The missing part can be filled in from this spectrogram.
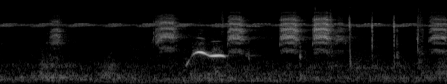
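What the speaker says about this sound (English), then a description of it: "It's a parrot." Harsh squawking parrot calls in short bursts, one after another, over a steady high mosquito whine and faint outdoor background.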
